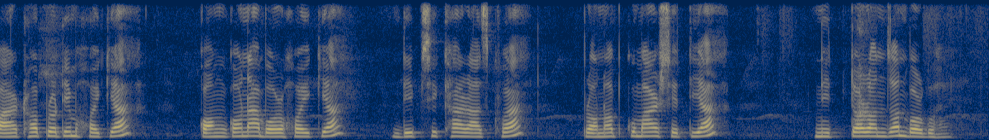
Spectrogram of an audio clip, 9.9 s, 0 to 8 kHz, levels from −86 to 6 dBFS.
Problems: background sounds at intervals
